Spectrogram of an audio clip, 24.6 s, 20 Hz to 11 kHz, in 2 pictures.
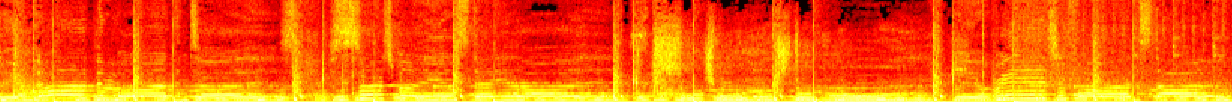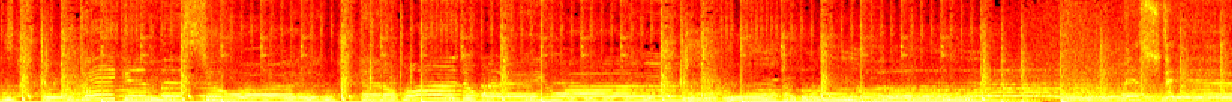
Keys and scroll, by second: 0.1 x, 1.9 space, 2.5 space, 3.0 ctrl+space, 3.2 ctrl+space, 3.5 z, 5.5 x, 8.6 space, 10.1 space, 10.5 space, 11.5 ctrl+space, 11.8 ctrl+space, 12.6 space, 13.7 ctrl+z, 14.4 ctrl+space, 15.9 ctrl+z, 16.7 z, 18.2 space, 19.5 ctrl+z, 20.5 ctrl+0, 21.5 ctrl+space, 21.7 ctrl+space, 23.2 ctrl+0.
